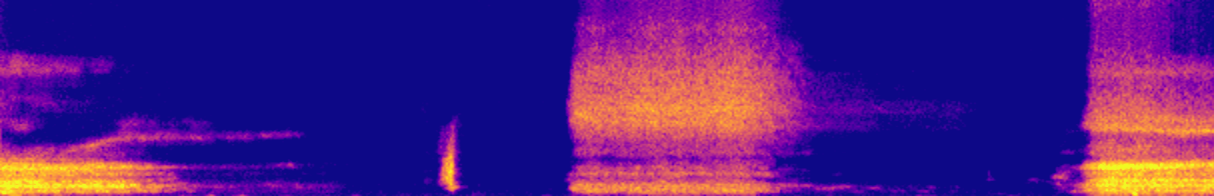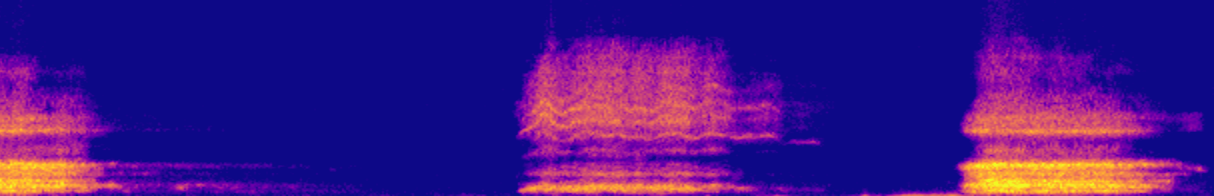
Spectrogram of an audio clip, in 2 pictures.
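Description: Slow, deep breaths during a stretching hold, each long inhale and exhale heard up close and alone, separated by quiet pauses.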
